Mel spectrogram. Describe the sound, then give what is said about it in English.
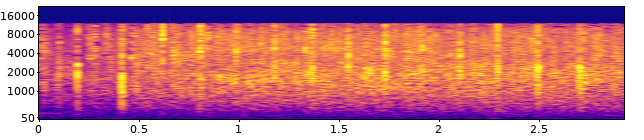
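An audience, polled on which of several claims is fiction, claps enthusiastically, a dense, steady wash of many hands that holds at an even loudness for about three seconds, with no one speaking. “Very enthusiastic.”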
